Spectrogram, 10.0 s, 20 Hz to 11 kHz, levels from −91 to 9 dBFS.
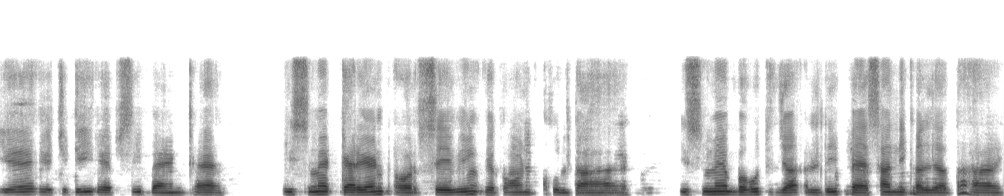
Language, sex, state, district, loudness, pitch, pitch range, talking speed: Hindi, male, Bihar, Gaya, -18 LUFS, 130 Hz, 125-140 Hz, 105 wpm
